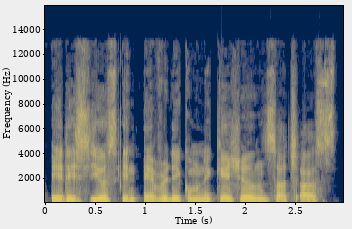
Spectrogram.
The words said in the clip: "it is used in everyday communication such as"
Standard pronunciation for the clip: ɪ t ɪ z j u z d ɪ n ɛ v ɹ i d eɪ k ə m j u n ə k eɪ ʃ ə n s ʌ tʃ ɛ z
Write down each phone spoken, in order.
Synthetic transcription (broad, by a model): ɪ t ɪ s j u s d ɪ n ɛ v ɹ i d eɪ k ə m j u n ə k eɪ ʃ ə n s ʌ tʃ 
